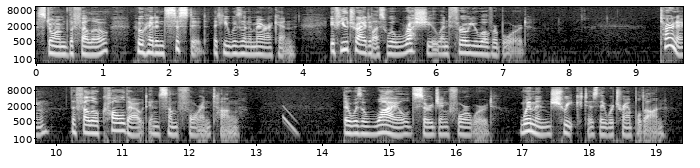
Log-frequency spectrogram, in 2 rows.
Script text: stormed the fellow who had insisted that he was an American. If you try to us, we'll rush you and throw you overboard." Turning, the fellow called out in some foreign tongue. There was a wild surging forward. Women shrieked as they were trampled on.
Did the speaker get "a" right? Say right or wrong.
right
